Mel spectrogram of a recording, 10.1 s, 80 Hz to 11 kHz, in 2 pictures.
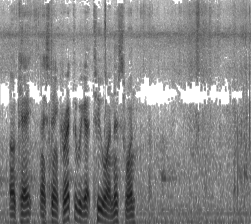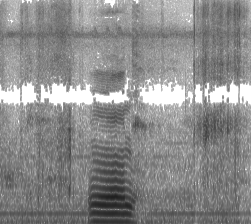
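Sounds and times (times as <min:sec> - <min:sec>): low outdoor background hum: 0:00.0 - 0:10.0
leaves rustling: 0:02.6 - 0:06.8.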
